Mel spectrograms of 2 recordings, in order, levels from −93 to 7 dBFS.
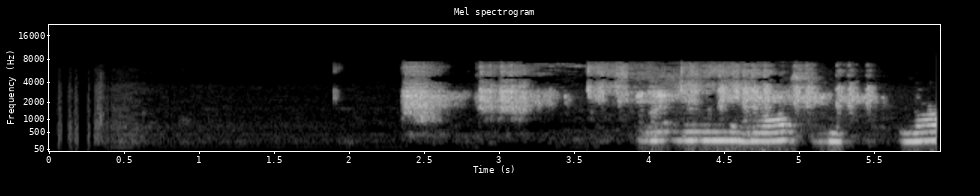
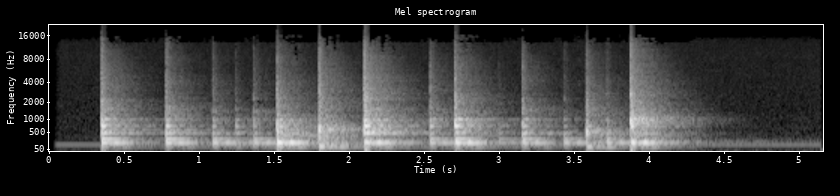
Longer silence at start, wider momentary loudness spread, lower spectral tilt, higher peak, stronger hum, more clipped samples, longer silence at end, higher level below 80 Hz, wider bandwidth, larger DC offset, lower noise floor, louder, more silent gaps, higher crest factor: first, 1.9 s vs 0.35 s; second, 8 LU vs 12 LU; second, -0.5 dB/octave vs -6.5 dB/octave; second, -4 dBFS vs 0 dBFS; neither; second, under 0.1% vs 0.6%; second, 0 s vs 0.9 s; second, -74 dBFS vs -46 dBFS; second, 7.8 kHz vs 15 kHz; neither; first, -77 dBFS vs -52 dBFS; second, -21 LUFS vs -16 LUFS; neither; first, 22 dB vs 16 dB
